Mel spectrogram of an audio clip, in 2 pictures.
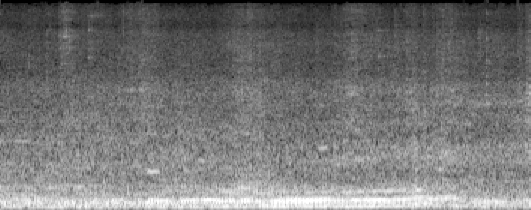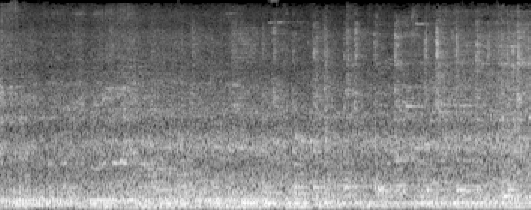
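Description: Street traffic of cars and motorbikes: a steady low drone of engines and tyres, swelling for a few seconds about three seconds in.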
